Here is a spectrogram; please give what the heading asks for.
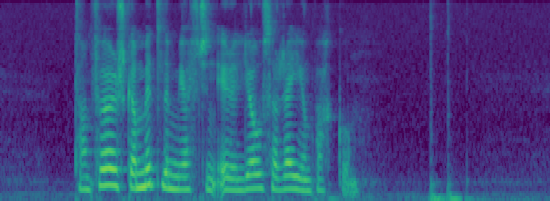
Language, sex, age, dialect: Faroese, female, 36-60, Suðurstreymoy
